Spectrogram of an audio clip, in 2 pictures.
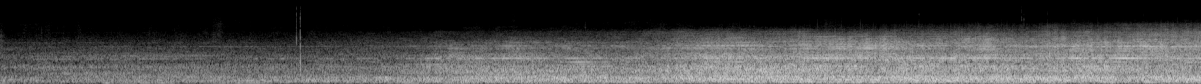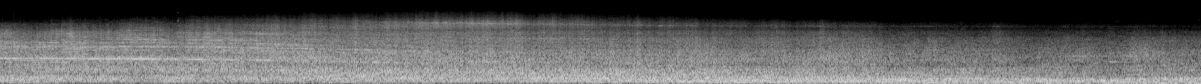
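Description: Twin-engine Airbus A320-family jet airliner taking off at full thrust. The jet noise builds over the first several seconds as it rolls and lifts off, then stays loud as it climbs overhead, with whining engine tones that slide slightly lower as it passes.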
